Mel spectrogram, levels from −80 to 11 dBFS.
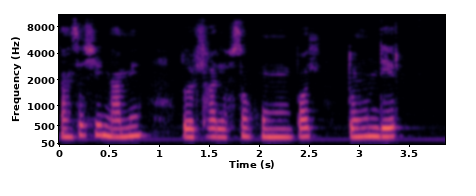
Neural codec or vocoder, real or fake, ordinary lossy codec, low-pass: none; real; AAC, 48 kbps; 9.9 kHz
